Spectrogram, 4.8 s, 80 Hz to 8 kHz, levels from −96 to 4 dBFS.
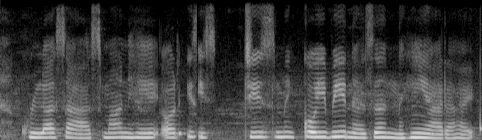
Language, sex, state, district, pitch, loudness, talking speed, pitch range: Hindi, female, Uttar Pradesh, Ghazipur, 250 Hz, -20 LUFS, 185 wpm, 240-275 Hz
